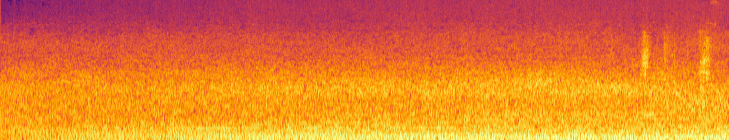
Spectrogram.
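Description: Steady low rumbling ambient noise on an action camera's microphone, fading in at the start and building slowly, with a couple of short faint ticks near the end.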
